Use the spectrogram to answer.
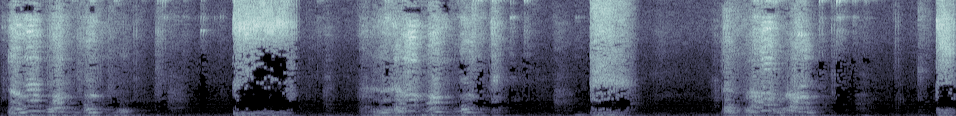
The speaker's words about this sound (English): Want another dog? You got it. Yep. And one more dog,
